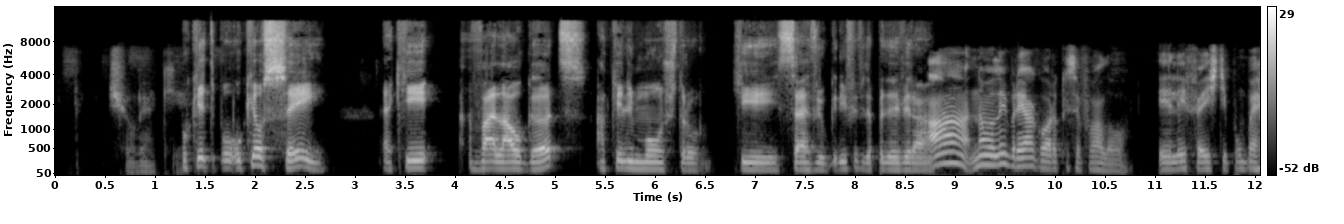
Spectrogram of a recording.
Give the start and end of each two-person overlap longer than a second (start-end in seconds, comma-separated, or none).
none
